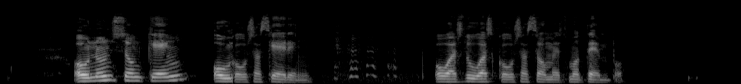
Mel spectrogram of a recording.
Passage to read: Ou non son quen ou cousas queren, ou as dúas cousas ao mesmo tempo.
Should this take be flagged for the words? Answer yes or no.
no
